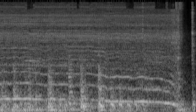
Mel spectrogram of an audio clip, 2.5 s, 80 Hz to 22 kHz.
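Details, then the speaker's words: 1982 Ford Bronco rear tailgate window after replacement motor installed, running all the way down: steady whir whose tone sinks lower as travel continues, then stops; motor bogging near end of travel, owner plans to sand, clean and grease the track. "That's all the way down. And so you can hear the motor bogging down as it goes further."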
